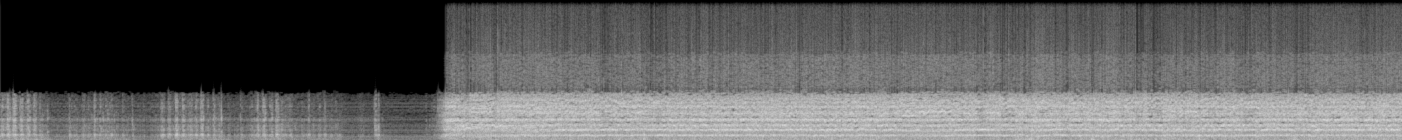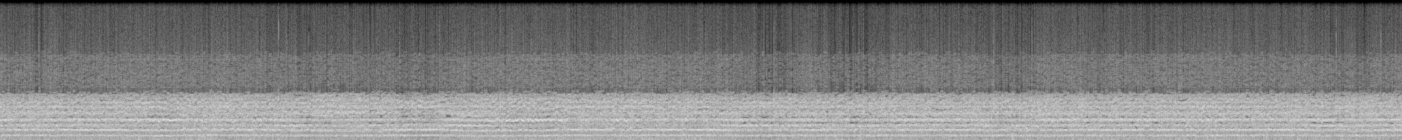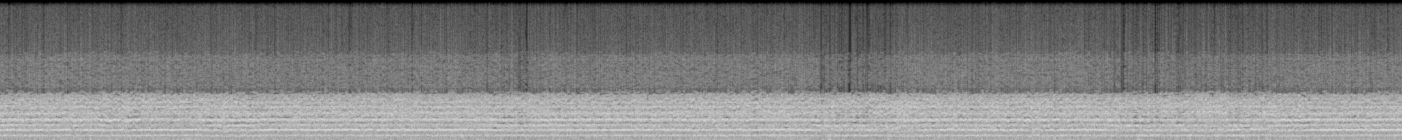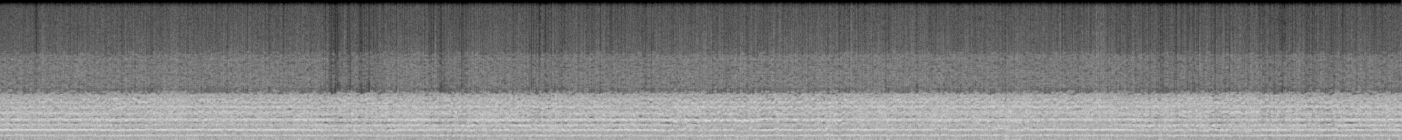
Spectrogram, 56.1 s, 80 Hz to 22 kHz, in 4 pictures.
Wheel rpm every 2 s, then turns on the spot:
30, 10, 130, 230, 230, 220, 230, 230, 220, 220, 230, 230, 230, 230, 230, 230, 230, 230, 230, 220, 220, 230, 230, 220, 220, 230, 230, 220.
0-4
